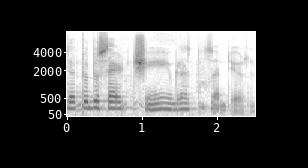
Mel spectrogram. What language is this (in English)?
Portuguese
